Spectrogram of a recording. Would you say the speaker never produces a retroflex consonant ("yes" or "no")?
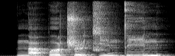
no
